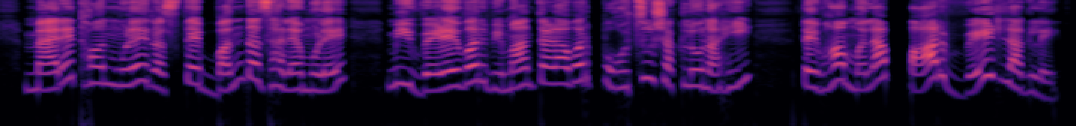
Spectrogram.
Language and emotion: Marathi, angry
